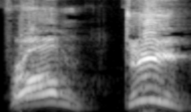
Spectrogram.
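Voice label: from deep, basketball announcer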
